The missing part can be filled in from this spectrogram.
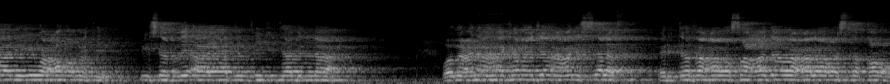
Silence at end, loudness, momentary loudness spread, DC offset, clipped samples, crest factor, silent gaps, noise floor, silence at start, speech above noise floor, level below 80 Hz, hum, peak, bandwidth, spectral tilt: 0 s; -28 LUFS; 10 LU; under 0.1%; under 0.1%; 14 dB; none; -50 dBFS; 0 s; 23 dB; -54 dBFS; none; -14 dBFS; 13.5 kHz; -5 dB/octave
